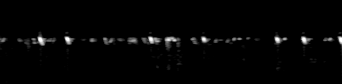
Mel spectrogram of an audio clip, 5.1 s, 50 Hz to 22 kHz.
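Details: Several baby chicks calling inside a brooder on a June evening in 2023: bright high peeps, some sharp and loud, repeated irregularly with brief pauses.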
